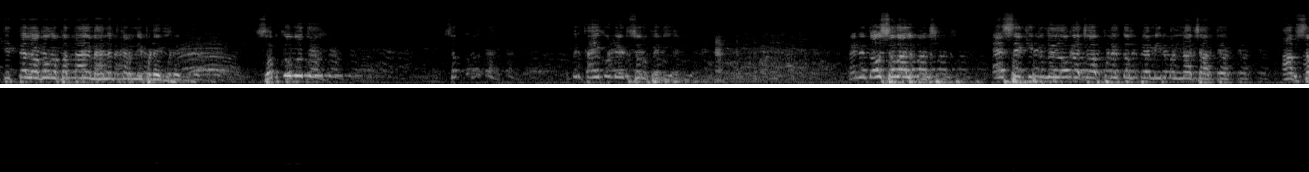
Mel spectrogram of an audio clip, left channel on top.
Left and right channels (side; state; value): right; silent; 54 dB below the other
